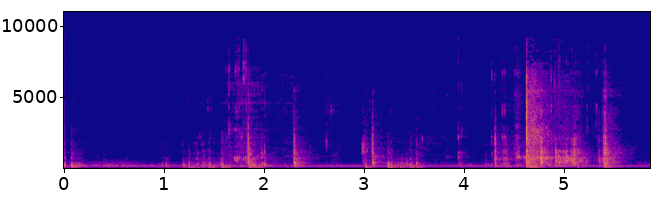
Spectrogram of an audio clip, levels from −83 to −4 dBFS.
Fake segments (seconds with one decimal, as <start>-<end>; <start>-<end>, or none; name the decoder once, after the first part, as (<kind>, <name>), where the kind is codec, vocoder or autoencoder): 0.0-2.3 (vocoder, WaveNeXt)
